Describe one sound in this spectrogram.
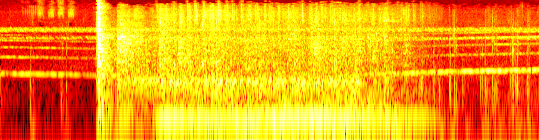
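A heavy metal gate rumbles as it slides open.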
